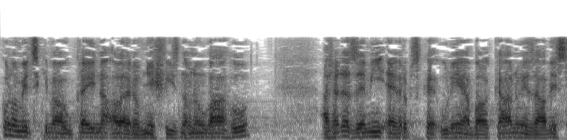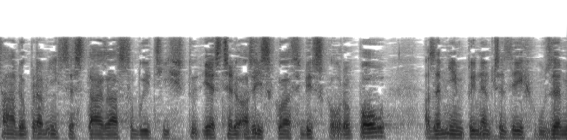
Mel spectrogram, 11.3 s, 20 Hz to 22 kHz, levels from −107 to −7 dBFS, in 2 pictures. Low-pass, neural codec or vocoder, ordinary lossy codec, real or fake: 7.2 kHz; vocoder, 24 kHz, 100 mel bands, Vocos; none; fake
